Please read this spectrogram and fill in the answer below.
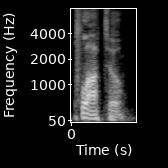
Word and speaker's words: Plato: said in the podcast how do you say Plato please say it Plato oh you it is in fact Plato in Latin and that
